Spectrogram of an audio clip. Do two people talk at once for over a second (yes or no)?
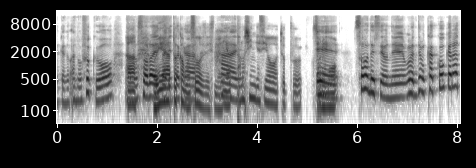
yes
